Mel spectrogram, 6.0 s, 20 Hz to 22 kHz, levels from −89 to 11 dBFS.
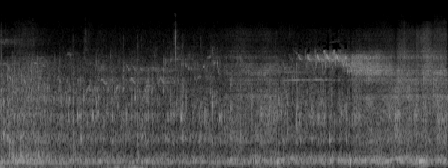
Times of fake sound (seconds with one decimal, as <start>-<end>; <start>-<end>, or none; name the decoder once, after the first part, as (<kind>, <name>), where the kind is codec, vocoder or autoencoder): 3.0-3.7 (codec, DAC); 4.7-6.0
